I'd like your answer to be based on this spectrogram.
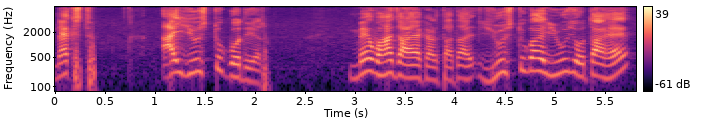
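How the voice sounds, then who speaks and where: A man teaching English, drawing out each example sentence slowly and repeating it before explaining. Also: high voice, a bit bright. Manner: slow, drawn-out English example sentences between Hindi explanations. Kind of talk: Hindi-language English lesson.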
